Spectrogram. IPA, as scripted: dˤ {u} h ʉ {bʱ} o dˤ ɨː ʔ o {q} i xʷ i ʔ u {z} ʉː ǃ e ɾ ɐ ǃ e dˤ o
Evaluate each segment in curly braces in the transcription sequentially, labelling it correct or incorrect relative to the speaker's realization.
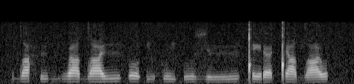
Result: incorrect: o, correct, incorrect: ʔ, correct

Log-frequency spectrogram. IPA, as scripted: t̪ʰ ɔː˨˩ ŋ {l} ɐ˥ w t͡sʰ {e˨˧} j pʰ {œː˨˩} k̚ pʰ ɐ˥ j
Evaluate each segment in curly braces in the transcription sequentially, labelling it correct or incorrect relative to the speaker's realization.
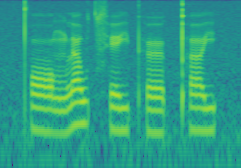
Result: correct, correct, incorrect: œː˨

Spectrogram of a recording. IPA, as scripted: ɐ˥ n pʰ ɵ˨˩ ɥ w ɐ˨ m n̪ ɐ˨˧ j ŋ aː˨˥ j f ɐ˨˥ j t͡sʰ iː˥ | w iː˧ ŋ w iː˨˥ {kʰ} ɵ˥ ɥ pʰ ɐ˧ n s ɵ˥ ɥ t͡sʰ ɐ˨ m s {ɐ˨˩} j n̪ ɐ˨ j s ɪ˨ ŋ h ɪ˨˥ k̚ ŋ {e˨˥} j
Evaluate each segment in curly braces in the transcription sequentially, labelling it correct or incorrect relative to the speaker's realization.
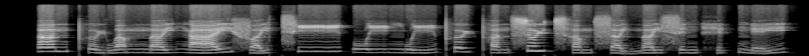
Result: incorrect: pʰ, correct, correct

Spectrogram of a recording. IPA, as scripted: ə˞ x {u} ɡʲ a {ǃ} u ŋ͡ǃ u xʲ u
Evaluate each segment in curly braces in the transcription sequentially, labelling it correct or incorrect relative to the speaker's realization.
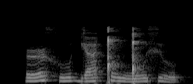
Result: correct, correct

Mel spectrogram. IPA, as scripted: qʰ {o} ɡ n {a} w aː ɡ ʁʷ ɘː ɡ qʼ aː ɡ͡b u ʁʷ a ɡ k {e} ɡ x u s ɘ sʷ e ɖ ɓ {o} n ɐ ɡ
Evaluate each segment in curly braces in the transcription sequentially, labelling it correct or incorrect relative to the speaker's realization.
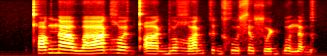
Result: incorrect: ɔ, incorrect: aː, incorrect: ɘ, correct

